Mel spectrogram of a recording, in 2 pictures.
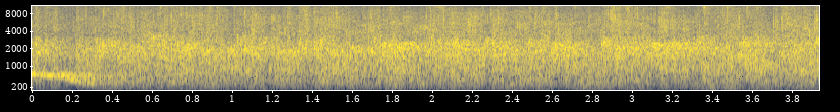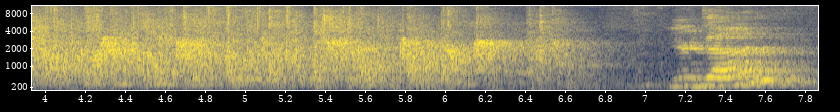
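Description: A crowd claps in a large echoing hall.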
